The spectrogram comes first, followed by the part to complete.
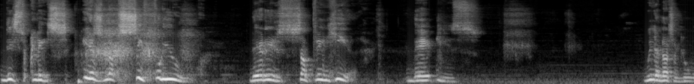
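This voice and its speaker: Long, frequent pauses break up a very slow pace as the speaker uses a put-on character voice at a middle pitch. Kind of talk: fey. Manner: otherworldly elven tonality.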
